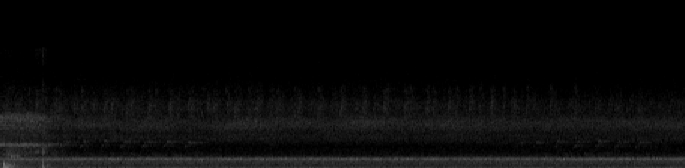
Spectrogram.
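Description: Evening chorus of crickets chirring steadily, with a couple of knocks right at the start.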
